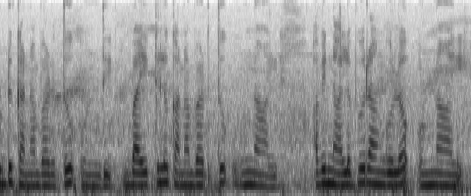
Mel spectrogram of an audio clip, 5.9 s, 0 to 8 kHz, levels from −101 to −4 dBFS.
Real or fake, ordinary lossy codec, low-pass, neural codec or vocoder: real; none; none; none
